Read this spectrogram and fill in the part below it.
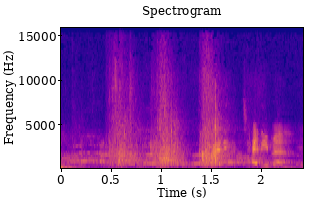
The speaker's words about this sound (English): All right, here we go. Okay, next one, please. Everybody clap. Everybody clap.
